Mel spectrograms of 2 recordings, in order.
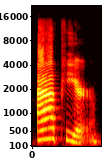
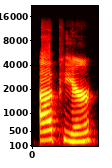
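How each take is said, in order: First: "Appear" as AP-PEER, short a as in cat; spelling pronunciation. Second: "appear" as everyday uh-PEER; unstressed first syllable. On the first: Teacher repeats the think-to-spell form, "Appear" as AP-peer. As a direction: give "Appear" a full first vowel, no schwa. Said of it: "How should we think to spell this?". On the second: Teacher shows class the spoken word, "appear" with unstressed uh. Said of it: "There's an unstressed syllable at the beginning". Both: Shown as a demonstration.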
